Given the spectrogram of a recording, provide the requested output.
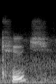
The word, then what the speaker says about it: Couch: It's pronounced cooch.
